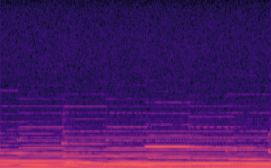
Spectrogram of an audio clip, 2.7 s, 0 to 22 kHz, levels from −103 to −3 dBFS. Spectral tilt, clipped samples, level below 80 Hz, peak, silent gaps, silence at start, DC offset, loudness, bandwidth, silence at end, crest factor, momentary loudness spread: -5.5 dB/octave; under 0.1%; -52 dBFS; -26 dBFS; none; 0 s; under 0.1%; -37 LUFS; over 20 kHz; 0 s; 12 dB; 3 LU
